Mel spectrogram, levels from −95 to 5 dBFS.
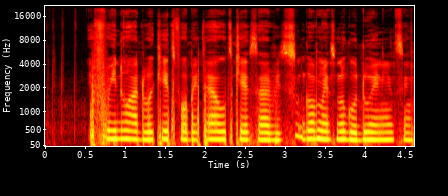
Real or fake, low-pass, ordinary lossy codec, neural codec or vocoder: real; none; none; none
